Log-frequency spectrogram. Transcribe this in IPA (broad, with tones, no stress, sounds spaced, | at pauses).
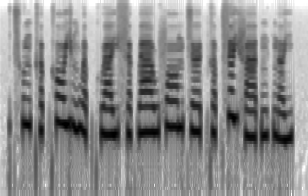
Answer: t͡sʰ ʊ˥ ŋ kʰ ɐ˧ p̚ kʰ ɔː˥ j ɪ˨˥ ŋ w ɐ˨˥ p̚ kʷʰ aː˨˧ j s ɐ˨ k̚ l aː˧ w f ɔː˥ m t͡s œː˧ t̚ k ɐ˧ p̚ s ɐ˥ j f aː˨ t̚ ŋ ɪ˧ k̚ n̪ ɐ˨˧ j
